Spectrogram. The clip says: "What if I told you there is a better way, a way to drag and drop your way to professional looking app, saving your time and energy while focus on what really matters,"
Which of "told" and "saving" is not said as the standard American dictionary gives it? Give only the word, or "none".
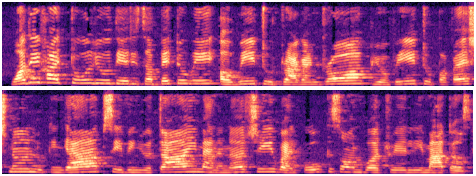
none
